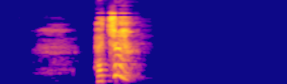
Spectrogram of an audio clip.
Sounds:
Sneeze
